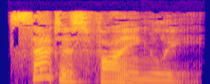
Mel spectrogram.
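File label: "satisfyingly", British English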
